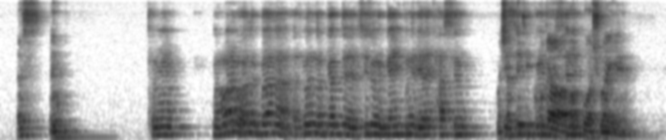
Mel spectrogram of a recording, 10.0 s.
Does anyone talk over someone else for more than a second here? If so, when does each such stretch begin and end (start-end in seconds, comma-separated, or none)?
7.6-8.8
